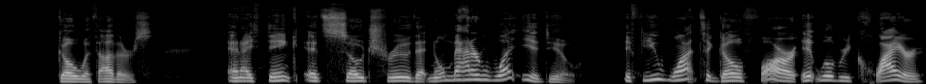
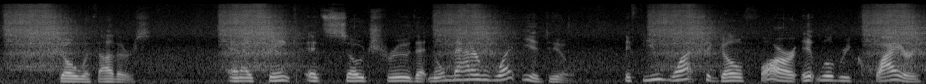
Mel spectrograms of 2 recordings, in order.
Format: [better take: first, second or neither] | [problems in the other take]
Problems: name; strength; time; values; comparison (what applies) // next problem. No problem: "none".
first | hiss; loud; throughout; 1 dB below the speech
